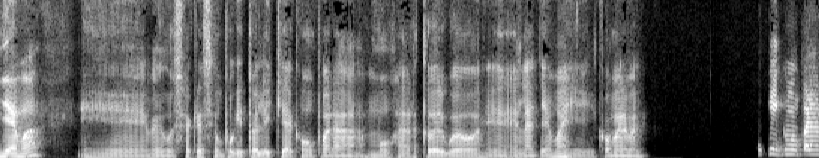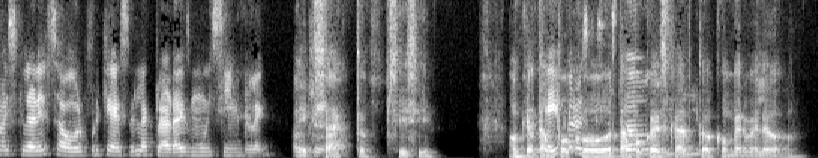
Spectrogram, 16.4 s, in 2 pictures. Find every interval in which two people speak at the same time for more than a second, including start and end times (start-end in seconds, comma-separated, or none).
13.4-15.4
